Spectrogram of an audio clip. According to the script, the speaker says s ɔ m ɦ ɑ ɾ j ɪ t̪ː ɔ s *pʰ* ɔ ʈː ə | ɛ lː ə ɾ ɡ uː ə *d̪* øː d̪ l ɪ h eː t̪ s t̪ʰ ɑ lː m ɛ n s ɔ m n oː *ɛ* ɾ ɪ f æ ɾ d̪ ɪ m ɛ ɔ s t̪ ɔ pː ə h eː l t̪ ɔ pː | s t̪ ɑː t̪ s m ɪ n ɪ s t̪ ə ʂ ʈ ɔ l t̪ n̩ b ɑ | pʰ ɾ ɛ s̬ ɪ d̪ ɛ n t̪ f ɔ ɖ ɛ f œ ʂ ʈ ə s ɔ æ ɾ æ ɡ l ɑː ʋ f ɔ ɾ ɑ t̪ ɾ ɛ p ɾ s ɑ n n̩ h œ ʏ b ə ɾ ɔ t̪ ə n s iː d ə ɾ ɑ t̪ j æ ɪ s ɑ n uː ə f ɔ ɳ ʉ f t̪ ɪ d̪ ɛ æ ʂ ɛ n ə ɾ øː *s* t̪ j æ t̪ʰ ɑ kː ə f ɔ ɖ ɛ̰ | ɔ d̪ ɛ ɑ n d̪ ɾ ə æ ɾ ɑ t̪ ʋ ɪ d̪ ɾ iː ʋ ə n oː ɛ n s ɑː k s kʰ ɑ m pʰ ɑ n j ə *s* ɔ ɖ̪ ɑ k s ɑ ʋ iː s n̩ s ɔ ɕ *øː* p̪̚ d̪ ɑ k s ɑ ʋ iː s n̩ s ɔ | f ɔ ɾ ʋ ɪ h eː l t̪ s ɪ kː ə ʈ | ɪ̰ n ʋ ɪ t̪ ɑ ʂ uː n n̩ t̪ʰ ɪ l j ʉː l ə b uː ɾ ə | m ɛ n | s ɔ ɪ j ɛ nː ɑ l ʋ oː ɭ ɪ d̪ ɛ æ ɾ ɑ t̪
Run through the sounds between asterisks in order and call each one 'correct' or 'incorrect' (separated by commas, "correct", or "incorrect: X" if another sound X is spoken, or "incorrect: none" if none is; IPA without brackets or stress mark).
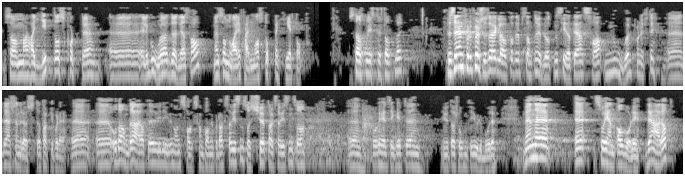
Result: incorrect: kʰ, correct, incorrect: æ, correct, incorrect: f, correct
